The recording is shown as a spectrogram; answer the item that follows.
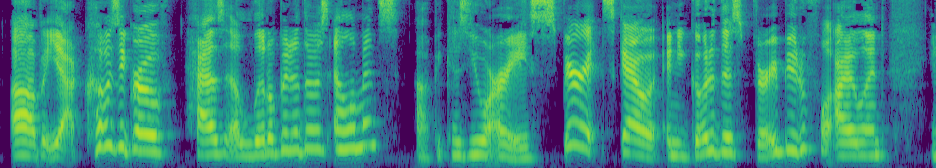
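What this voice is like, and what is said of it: Speaks with a foreign accent. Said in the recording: “that's a really hard word for me to say with my accent”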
